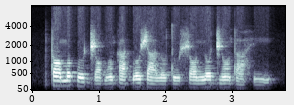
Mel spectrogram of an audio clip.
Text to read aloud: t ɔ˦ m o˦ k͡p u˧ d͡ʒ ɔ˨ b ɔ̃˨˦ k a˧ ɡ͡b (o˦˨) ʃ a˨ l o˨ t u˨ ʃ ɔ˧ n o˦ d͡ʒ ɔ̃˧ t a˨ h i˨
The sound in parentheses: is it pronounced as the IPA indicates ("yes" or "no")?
no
